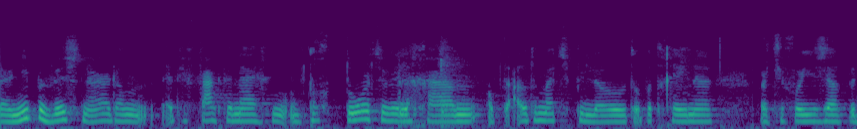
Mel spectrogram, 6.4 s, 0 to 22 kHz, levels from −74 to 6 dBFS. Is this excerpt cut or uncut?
uncut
